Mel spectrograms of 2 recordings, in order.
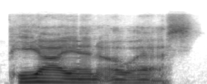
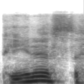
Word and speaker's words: Pinos: it and i'm like i don't know how to say this name it's p-i-n-p p-i-n-o-s and so i'm like pinos one lady said penis you know and so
